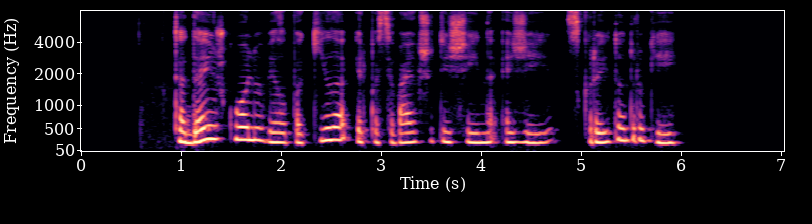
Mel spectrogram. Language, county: Lithuanian, Vilnius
